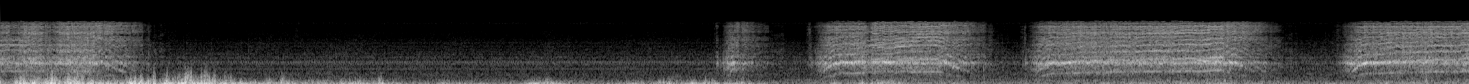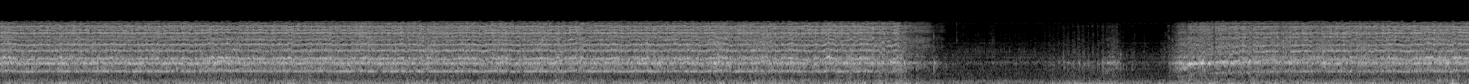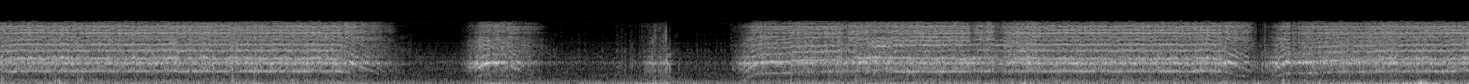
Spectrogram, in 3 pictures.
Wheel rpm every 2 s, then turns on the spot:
80, 0, 0, 10, 90, 120, 70, 160, 160, 160, 160, 130, 10, 110, 160, 160, 60, 20, 90, 160, 130, 140.
0-2 34-36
